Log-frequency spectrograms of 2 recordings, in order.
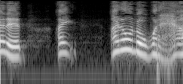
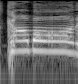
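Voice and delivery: higher, louder come on at the refs; mock yell; 10 semitones higher, 5 dB louder than usual. Parent in the stands yelling at the refs. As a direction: call out at the referee. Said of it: "you're yelling at the referees".

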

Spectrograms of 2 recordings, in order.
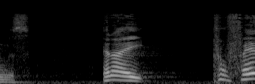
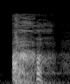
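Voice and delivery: short embarrassed breath of a laugh; sheepish breathy laugh; 8 dB louder than usual. Retold or imitated. Caught cursing in Denny's, an embarrassed laugh.

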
